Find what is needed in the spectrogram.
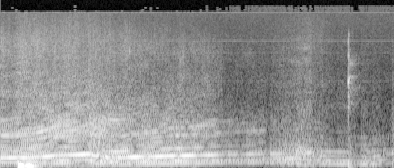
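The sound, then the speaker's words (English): A race car's engine revs hard and climbs in pitch as it launches at a starting line and fails to get off the line well, loud, with a brief sharp click near the end and no voices. “Oh, that car didn't get off the line.”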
